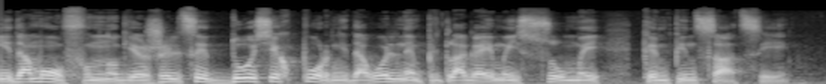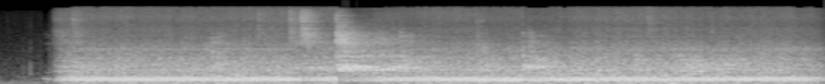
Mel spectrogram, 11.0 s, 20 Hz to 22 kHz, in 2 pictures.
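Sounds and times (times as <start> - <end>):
construction machinery droning: 5.8 - 11.0.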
